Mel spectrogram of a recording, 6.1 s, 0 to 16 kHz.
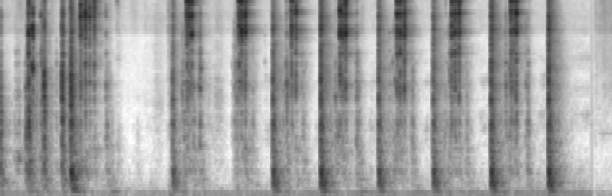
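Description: Ratchet wrench breaking free and backing off a suspension adjuster nut on a 1997 Polaris Indy 500 snowmobile: close, crisp bursts of rapid clicking repeated in a steady rhythm of about a dozen strokes, with short pauses between, no talk.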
